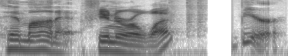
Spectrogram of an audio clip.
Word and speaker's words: Bier: Beer. It's pronounced beer? Like the believe so. drink? Yeah, beer. B-I-E-R, pretty sure.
